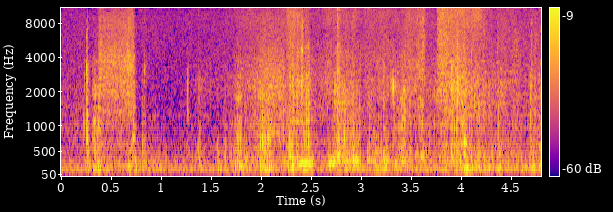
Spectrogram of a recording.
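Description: Faint rustling and a few light clicks and knocks from a handheld camera being moved about in a car's back seat.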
